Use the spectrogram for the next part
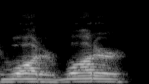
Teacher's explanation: so even though it has a t you make a D sound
